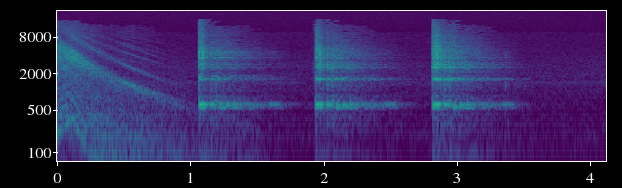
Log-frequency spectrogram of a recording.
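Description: Cartoon sound effects from an anime soundtrack: a falling pitched slide, then three pitched wood-block-like knocks about a second apart, each ringing briefly.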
